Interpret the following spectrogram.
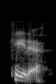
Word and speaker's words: Caitiff: I will be playing Cecilia Hinault, forgive me for the mispronunciation, Caitiff? Caitiff.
